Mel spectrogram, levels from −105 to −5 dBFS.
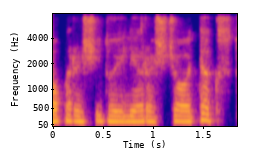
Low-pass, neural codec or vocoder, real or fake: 7.2 kHz; none; real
